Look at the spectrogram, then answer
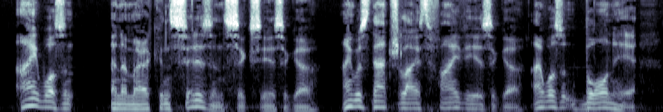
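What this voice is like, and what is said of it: Speaks with a noticeable foreign accent. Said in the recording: “I've got a funny accent.”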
